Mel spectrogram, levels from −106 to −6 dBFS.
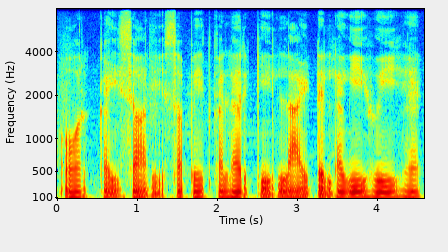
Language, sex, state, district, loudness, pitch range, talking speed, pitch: Hindi, male, Madhya Pradesh, Bhopal, -18 LUFS, 90-95 Hz, 130 wpm, 90 Hz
